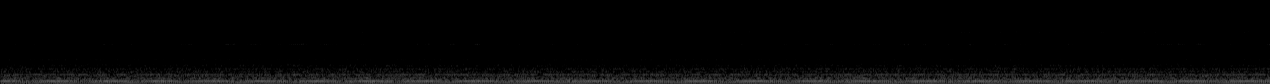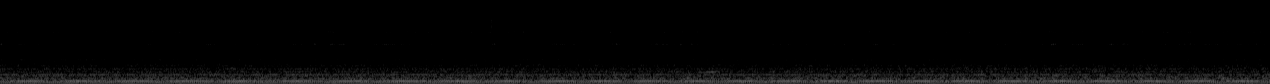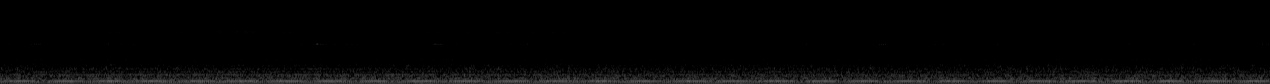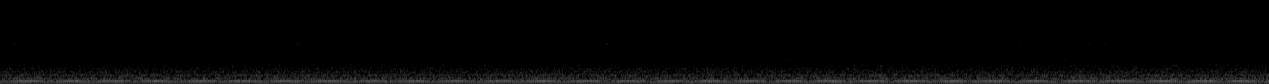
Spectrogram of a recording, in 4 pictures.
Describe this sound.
This is the refrigerator at Min Min’s house. It has a slight tingling sound in there, I've noticed.
Recorded with Zoom H5 recorder (XYH-5)
October 22, 2018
